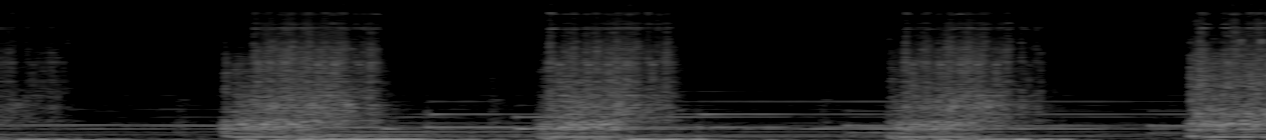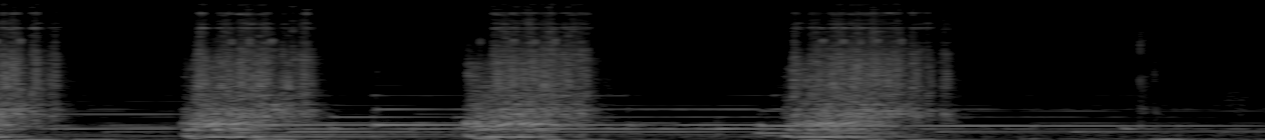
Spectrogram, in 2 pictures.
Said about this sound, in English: and then sewed a long channel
